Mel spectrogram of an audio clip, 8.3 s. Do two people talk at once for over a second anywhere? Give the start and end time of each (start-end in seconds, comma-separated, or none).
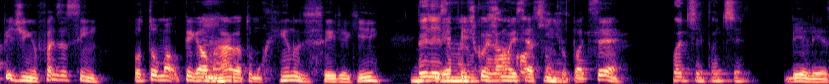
4.3-5.6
